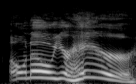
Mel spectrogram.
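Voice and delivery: high, loud, slow gasp of alarm; shocked girl. Retold or imitated. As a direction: cry out in shock. Kagome shocked at hair.

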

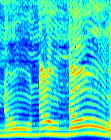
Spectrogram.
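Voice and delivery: loud, firm no; stern denial. Retold or imitated. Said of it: "he gets a little more stern".

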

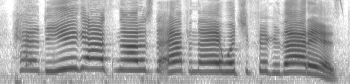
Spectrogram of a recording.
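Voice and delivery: high, loud put-on character voice; suspicious letter snooper. Someone intercepting letters asks a workmate about clues, high goofy voice. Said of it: "someone's gonna go".

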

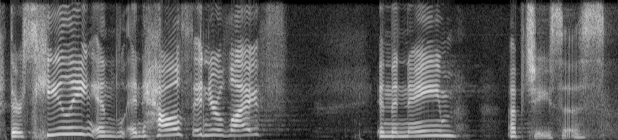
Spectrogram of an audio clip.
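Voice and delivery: forceful, rolling preacher's cadence; emphatic prayer proclamation; declaring a blessing. Real, not acted. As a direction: build it phrase by phrase over the congregation. Declares blessing over congregation.

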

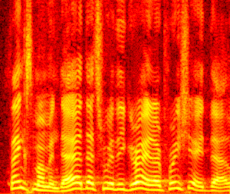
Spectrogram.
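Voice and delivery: sarcastic thanks. Retold or imitated. Teasing his parents over his name, in loud mock gratitude. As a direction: thank them sarcastically, voice pushed up.

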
